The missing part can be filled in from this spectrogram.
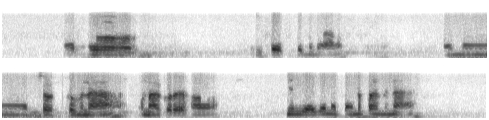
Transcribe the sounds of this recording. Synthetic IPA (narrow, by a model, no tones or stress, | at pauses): aɾɛɦɔ | ɾisɔɾt̪̚kɔmɛnaʔa | anaɾisɔɾt̪̚kɔmɛnaʔaunakɔɾɛɦɔ | ɲəlaɡanap̪anapamɛnaʔa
